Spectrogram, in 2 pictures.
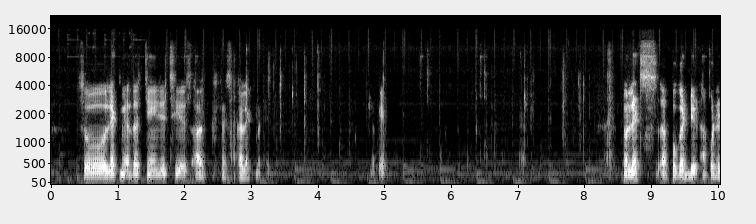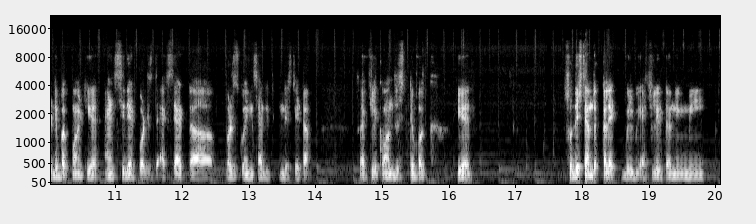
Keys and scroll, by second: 9.6 ctrl+F8.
